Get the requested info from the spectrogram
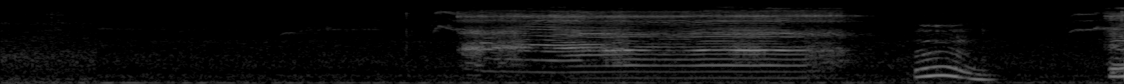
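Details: Indoor house cat in a Japanese home where cats Ten, Sora and Luna live. One long, steady, plaintive meow lasting about two seconds, followed by a short bent call and light room noise.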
